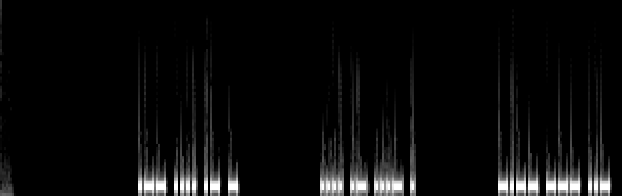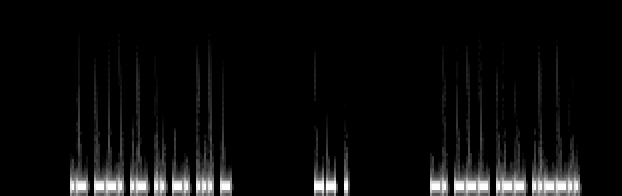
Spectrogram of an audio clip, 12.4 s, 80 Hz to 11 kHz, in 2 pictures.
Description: Morse code, heard as a keyed tone, about 40 wpm, 700 Hz. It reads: WHAT HAVE YOU AGAINST ME NOW?
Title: 4x Word-Spacing - Sentences from Top 400 Words - 40wpm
